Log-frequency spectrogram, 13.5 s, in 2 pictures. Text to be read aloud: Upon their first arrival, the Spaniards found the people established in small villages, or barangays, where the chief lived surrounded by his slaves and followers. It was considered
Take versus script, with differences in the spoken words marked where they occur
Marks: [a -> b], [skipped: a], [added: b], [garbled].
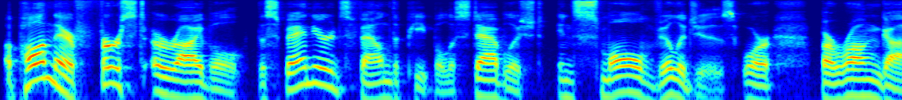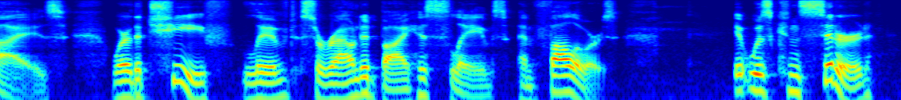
Upon their first arrival, the Spaniards found the people established in small villages, or barangays, where the chief lived surrounded by his slaves and followers. It was considered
